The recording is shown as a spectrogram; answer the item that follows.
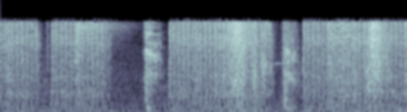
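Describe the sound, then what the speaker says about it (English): Gunfire during a firefight in Aliens: Dark Descent, a dense, continuous wash of rapid automatic shots and game noise lasting several seconds, with brief dips in the barrage. "Suppressive fire!"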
